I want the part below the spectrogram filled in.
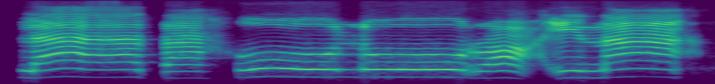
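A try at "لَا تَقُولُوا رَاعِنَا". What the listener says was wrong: Ro-nya panjang. Ro. Bukan ta'u, takulu. La takulu. La takulu. La takulu. Taku. Taku. La taku. Ku. La takulu.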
